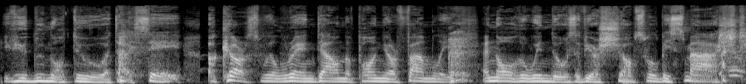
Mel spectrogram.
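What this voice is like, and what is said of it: Attempted Russian accent, sounds Scottish. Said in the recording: “I like the way you've just gone Scottish. ... I need to work on my Russian accent.”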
